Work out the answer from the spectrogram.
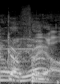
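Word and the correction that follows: Bakersfield: Se llama Bakerfield.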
